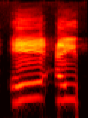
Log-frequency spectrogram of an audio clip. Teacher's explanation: ए और आई इसका उच्चारण स्थान क्या होता है? कंठ तालु होता है।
